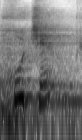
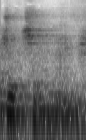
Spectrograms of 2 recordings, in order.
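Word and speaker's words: 주체: conocemos como idea juche se escribe que la mayoría de personas la pronuncia como juche pero se pronuncia coreano chuchi la idea juche básicamente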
